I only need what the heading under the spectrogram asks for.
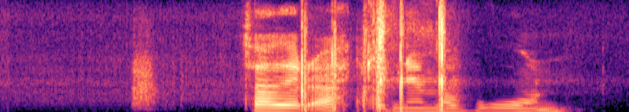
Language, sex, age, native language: Icelandic, male, 9, Icelandic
